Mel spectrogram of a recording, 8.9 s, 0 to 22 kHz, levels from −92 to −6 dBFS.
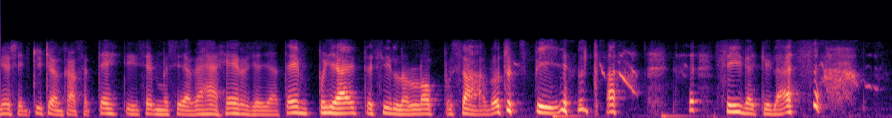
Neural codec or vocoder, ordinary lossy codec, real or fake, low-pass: autoencoder, 48 kHz, 128 numbers a frame, DAC-VAE, trained on Japanese speech; Opus, 32 kbps; fake; 5.4 kHz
